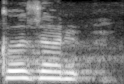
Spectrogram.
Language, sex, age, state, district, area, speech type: Bodo, female, 18-30, Assam, Chirang, rural, read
